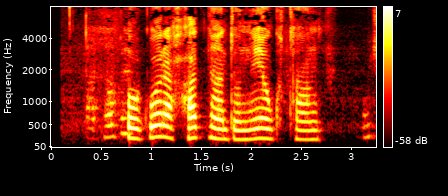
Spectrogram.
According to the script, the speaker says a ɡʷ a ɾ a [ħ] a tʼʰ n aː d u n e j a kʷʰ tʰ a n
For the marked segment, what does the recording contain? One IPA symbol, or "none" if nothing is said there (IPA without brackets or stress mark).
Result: ħ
